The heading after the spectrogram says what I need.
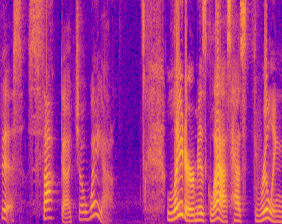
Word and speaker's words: Sacagawea: She has a fancy name, Sacagawea. You say it like this, Sacagawea.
